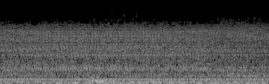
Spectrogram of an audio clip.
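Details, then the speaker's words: Car idling after misfire repair: even steady hum, no stumble or shake; live data shows no misfires, earlier rough vibration gone. "And before, earlier, the car had rough engine vibration, but now it's stopping."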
